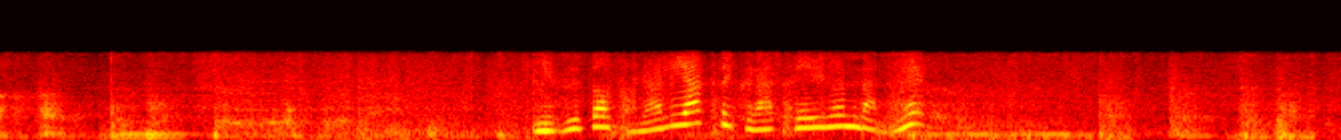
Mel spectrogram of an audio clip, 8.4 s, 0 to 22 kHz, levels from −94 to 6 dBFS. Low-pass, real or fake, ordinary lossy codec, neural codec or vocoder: 5.4 kHz; fake; Opus, 16 kbps; codec, 16 kHz in and 24 kHz out, 0.9 kbps, LongCat-Audio-Codec, fine tuned four codebook decoder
